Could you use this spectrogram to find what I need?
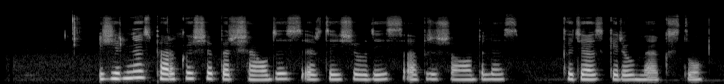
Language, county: Lithuanian, Alytus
